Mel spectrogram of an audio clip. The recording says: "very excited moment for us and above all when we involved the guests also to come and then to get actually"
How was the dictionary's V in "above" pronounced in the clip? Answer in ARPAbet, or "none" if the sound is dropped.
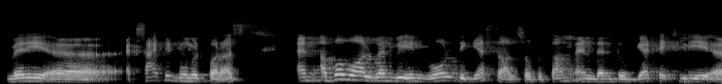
V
